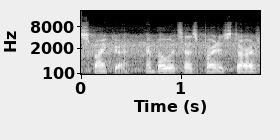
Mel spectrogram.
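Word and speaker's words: Spica: leaving the heavens vergus Virgo's brightest star is pronounced spika and boes brightest star is pronounced Arcturus Libra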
